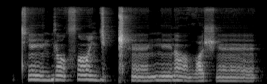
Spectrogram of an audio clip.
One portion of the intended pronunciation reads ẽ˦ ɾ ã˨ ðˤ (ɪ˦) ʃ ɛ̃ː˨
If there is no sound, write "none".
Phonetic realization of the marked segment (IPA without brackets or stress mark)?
ɪ˨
